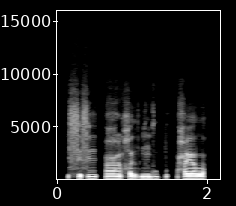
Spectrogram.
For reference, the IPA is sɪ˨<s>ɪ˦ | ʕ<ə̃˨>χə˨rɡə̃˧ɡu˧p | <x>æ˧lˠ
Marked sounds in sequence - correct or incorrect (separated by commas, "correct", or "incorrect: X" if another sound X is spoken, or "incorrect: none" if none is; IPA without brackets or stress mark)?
correct, correct, incorrect: ħ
